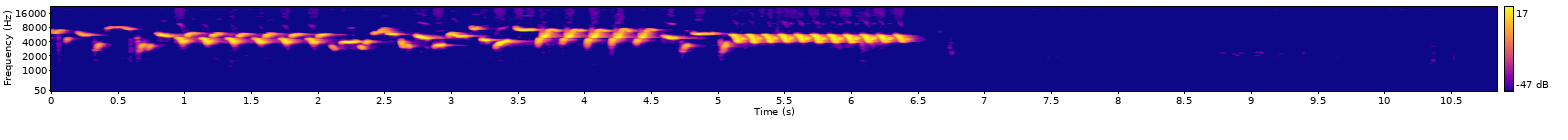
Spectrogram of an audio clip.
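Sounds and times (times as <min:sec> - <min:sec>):
Eurasian wren song, Troglodytes troglodytes: 0:00.0 - 0:06.5.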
